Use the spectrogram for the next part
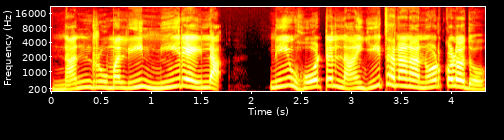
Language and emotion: Kannada, angry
